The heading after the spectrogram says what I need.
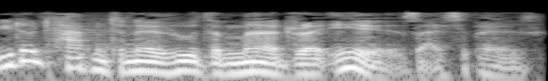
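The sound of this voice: A put-on character voice with a husky, rough edge, big pitch swings and a fairly quick pace. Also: man, low pitch for a man.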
